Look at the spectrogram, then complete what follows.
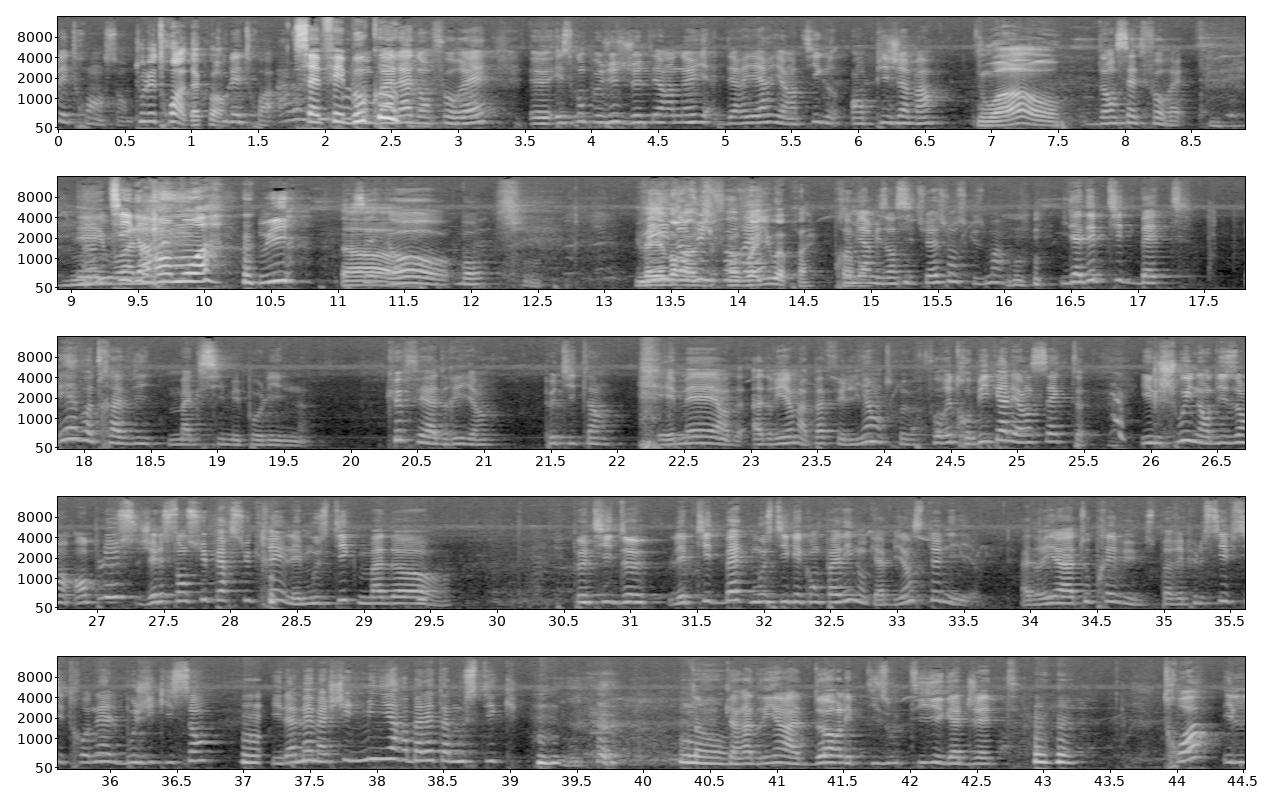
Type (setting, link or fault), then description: setting, live audience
